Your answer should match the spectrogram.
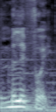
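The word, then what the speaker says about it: mille-feuille: It's a millefeuille. Some people pronounce this one as a millefeuille, also millefeuille, but this is like millefeuille, right?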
